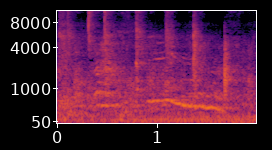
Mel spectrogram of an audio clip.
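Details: Husky out on an adventure, being treated by cafe staff, gives a soft tonal whine that rises, holds briefly and slides back down over about a second, with faint voices and background chatter around it.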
